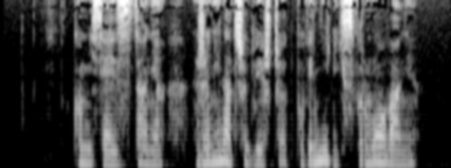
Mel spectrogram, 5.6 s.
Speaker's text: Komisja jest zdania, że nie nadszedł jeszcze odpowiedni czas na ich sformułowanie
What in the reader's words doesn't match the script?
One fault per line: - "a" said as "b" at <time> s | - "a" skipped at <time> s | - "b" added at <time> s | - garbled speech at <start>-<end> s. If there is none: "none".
- "czas na" skipped at 4.1 s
